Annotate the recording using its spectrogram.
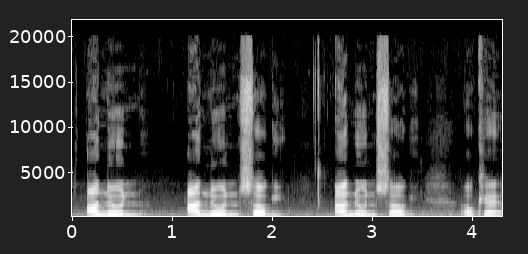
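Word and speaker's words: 서기: is Stan's Stan's we the word for Stan's is soggy and I usually say like soggy cereal so it's the same pronunciation different language soggy means Stan's walking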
